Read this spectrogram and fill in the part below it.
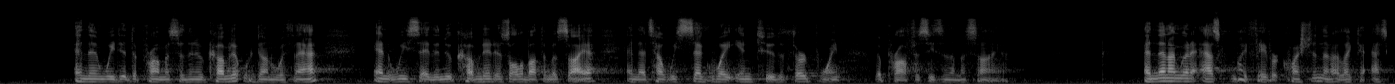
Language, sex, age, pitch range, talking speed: English, male, 50-69, 125-160 Hz, 225 wpm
